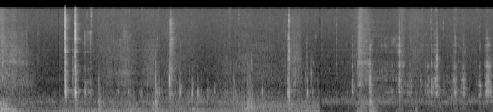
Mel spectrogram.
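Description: Hex key turning screws that hold a metal top plate to a camera body, making scattered light metal clicks and small scrapes as the screws go into freshly installed helical thread inserts. A low steady hum runs underneath and stops about two-thirds of the way through.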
